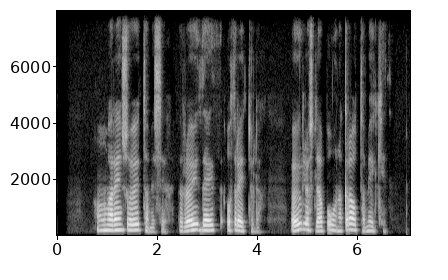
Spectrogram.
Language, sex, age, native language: Icelandic, female, 50-59, Icelandic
